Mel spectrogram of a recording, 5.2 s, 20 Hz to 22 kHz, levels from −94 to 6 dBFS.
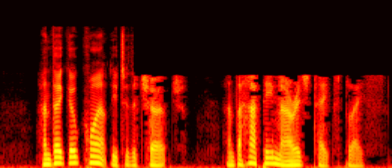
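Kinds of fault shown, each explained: Adaptive stream at a lower bitrate: from 1.78 s to the end, the speech abruptly loses everything above 3.5 kHz and turns dull and smeared, with no gap. This points to the stream switching to a much lower-bitrate MP3 version, roughly 20 kbit/s, when the connection slowed.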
